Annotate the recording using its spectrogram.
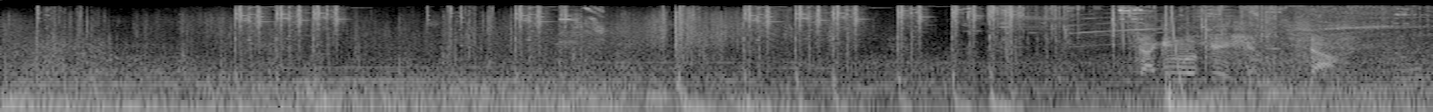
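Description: Heavy boots crunch on gravel at a run.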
